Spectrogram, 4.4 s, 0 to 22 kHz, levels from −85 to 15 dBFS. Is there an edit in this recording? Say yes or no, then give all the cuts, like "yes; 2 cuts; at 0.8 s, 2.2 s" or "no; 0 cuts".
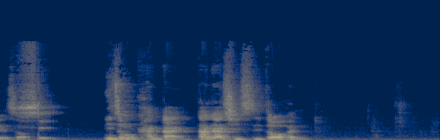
no; 0 cuts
